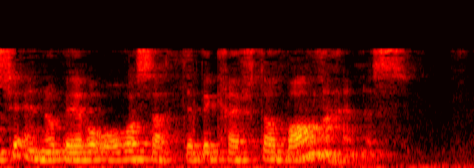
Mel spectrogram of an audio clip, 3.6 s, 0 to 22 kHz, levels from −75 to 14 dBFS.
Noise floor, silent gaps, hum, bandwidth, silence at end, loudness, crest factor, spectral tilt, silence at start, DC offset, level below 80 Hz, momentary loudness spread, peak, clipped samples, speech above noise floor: -49 dBFS; none; none; 7.8 kHz; 0.35 s; -27 LUFS; 16 dB; -5.5 dB/octave; 0 s; under 0.1%; -56 dBFS; 9 LU; -10 dBFS; under 0.1%; 23 dB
